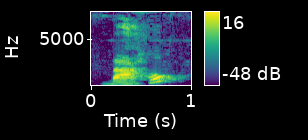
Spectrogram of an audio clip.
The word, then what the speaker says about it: bajo: O som do J em espanhol tem som de RR. Então, se pronuncia bajo ou barra, sim?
